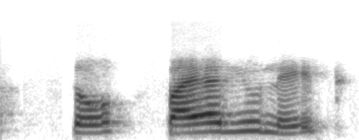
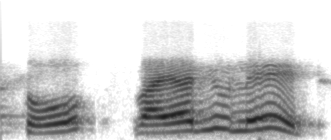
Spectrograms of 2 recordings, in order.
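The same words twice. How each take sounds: First: It is asked in a harsh, angry tone. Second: It is asked loudly with a raised voice. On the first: The asker is angry. "अजून थोडासा हा harsh tone झाला" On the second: The listener falls silent and just stands there. "जोरात आवाज वाढवला"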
